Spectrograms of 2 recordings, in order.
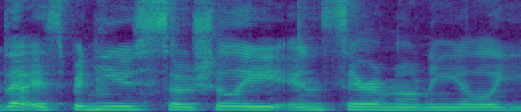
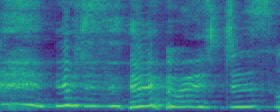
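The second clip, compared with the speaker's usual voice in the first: high, slow laughing burst; 13 semitones higher, 6 dB louder, much slower than usual. Real, not acted. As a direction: squeal with laughter. Laughing about numb lips.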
